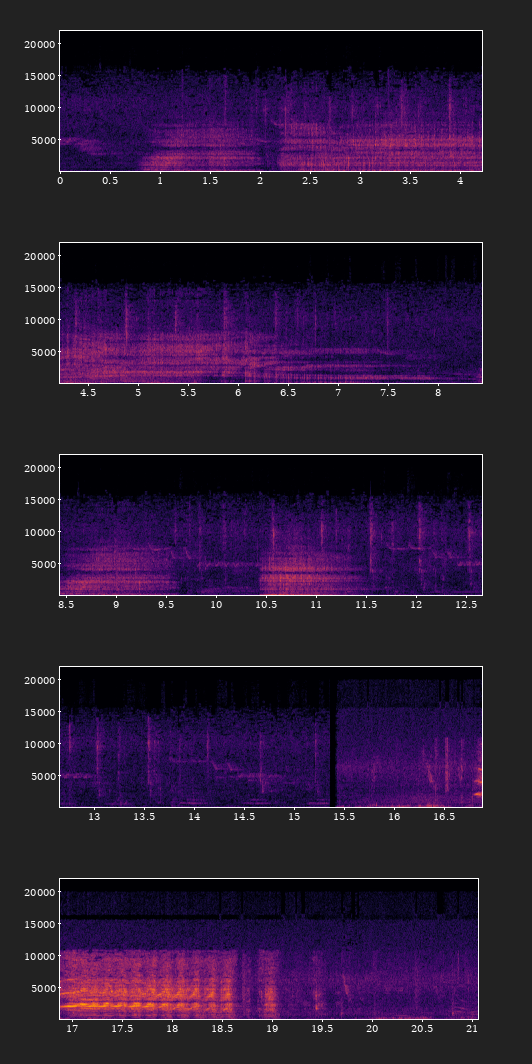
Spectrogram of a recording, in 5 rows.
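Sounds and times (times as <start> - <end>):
tiger roaring: 0.8 - 11.6, 15.9 - 21.0.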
